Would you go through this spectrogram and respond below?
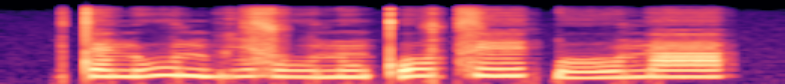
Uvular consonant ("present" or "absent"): absent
